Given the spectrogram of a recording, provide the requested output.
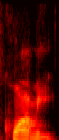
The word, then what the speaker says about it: Kwame: So Kwame, the original pronunciation of the name is Kwame, and Kwame means born on Saturday.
